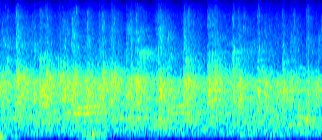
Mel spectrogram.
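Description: A steady round of applause from many hands at a church service celebrating a birthday, dense crackling claps holding at an even, fairly loud level throughout with no clear pauses.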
